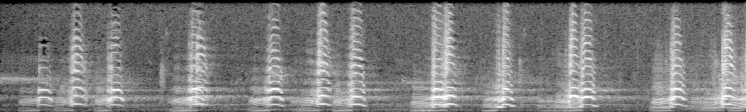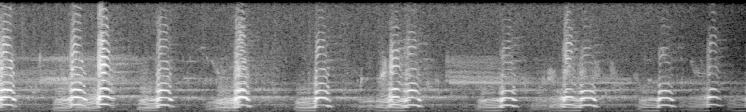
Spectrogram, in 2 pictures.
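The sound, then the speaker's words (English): Canada geese honking, a long series of harsh, nasal calls repeated in a steady rhythm, each honk distinct and loud with no other sound between them. “If you guessed Canada geese, you're right.”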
